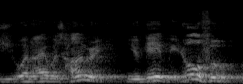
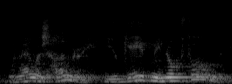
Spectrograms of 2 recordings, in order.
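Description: First: The words are spoken in an angry tone. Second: The words are spoken in a sorrowful tone. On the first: The speaker is condemning the listeners. The speaker calls it wrong. "you don't read it with an angry voice" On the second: The speaker is hurt and grieved by the neglect. The speaker calls it right. "You want to read it"

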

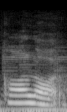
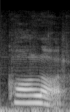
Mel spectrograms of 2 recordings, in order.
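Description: No difference in how they are said.

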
